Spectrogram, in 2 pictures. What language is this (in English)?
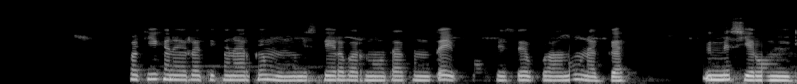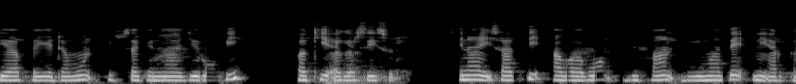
Oromo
